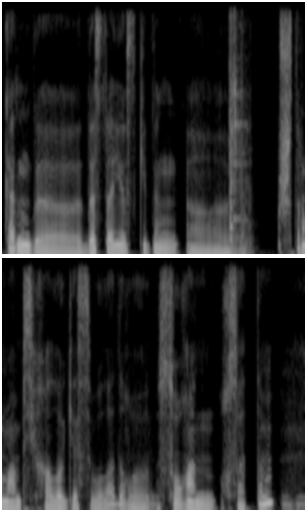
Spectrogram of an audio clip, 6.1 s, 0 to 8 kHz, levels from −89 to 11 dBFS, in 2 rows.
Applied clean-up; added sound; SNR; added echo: neural mask model RNNoise.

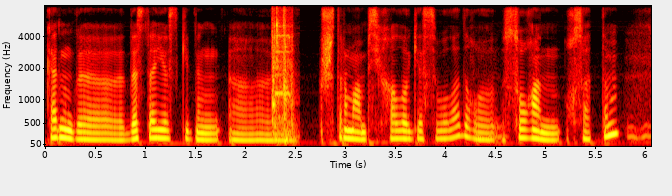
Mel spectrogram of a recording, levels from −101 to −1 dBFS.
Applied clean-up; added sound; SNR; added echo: none; Printer; 0 dB; none.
